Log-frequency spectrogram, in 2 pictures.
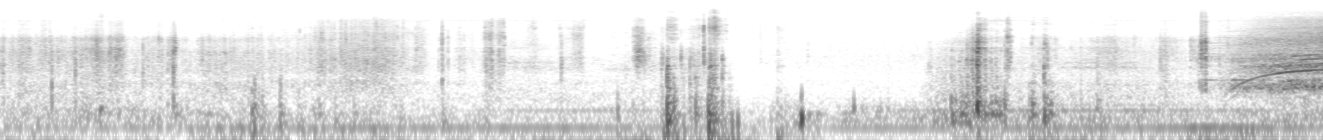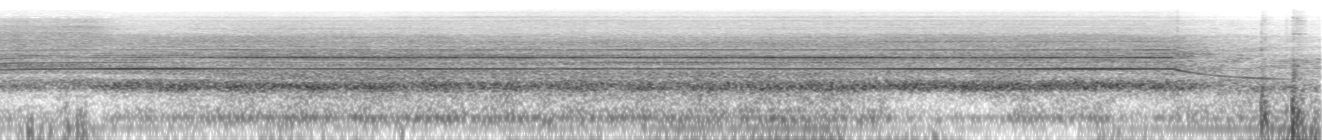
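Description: A handheld heat gun, a hair-dryer-like blower, switches on about nine seconds in. Its fan whine rises to a steady pitch over a loud rush of air, holds, then winds down as it is switched off near the end. Before it comes on there are scattered clicks and knocks of things being handled.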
